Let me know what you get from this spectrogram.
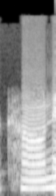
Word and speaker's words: Cohn: I think you just search for my name, Jennifer Cohn. It's spelled okay. – C-O-H-N.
